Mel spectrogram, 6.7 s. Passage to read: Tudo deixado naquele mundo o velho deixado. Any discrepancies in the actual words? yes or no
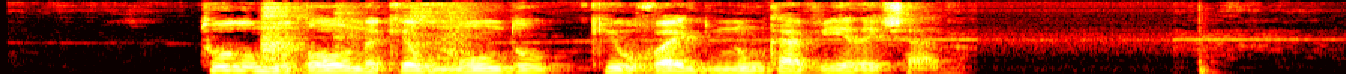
yes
